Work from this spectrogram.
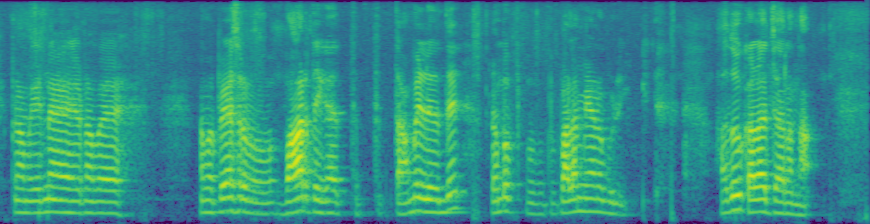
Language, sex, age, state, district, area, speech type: Tamil, male, 18-30, Tamil Nadu, Coimbatore, rural, spontaneous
